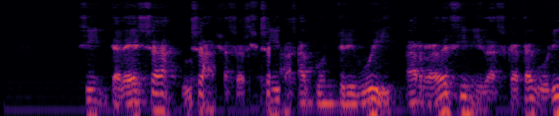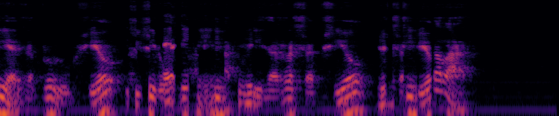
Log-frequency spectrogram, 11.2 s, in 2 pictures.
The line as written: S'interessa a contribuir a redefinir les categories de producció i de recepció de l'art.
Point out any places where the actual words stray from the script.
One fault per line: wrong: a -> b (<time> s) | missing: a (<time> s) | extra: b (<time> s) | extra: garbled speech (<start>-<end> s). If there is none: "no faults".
extra: garbled speech (1.8-3.0 s)
extra: garbled speech (6.9-8.1 s)
extra: garbled speech (9.4-9.9 s)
